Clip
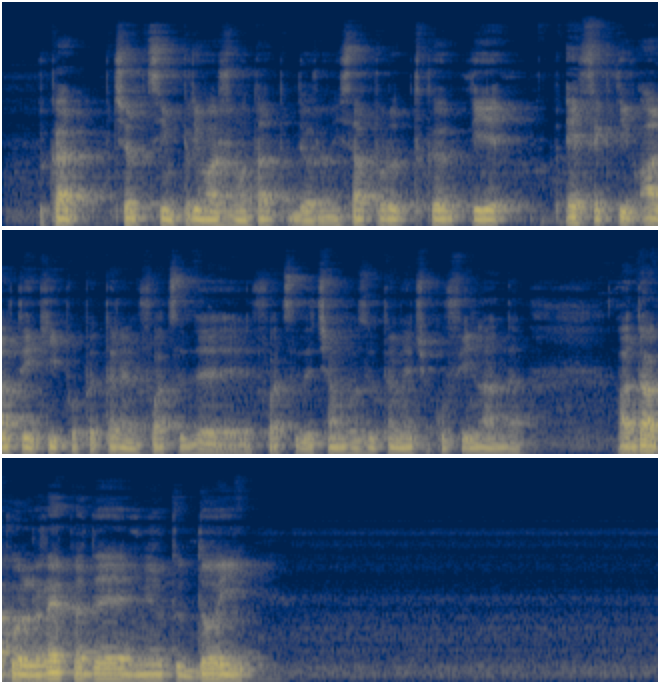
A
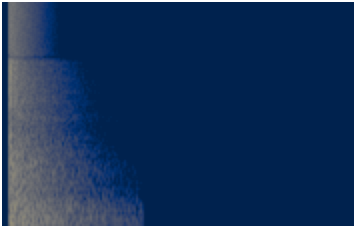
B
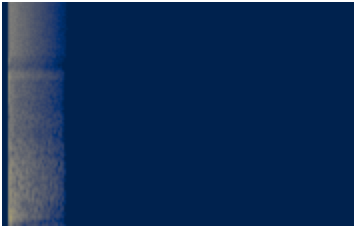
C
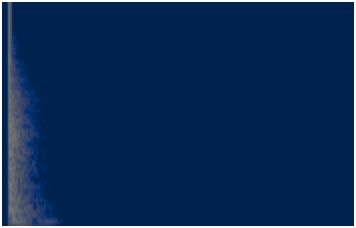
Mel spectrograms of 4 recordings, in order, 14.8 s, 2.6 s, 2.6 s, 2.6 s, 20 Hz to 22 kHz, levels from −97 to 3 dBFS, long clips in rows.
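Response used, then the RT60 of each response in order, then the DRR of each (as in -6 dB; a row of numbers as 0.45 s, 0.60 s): B; 1.2 s, no single decay rate, 0.40 s; -8.5 dB, -1.0 dB, -3.0 dB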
